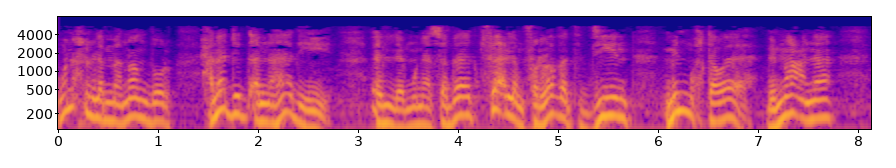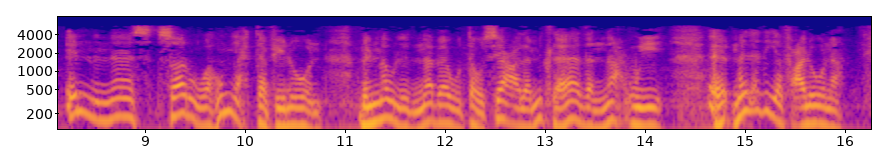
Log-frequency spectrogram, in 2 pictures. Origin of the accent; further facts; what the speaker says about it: Alexandria, Alexandria Governorate, Egypt; أن الملك كان مثلا عندنا في الإسكندرية وفي منطقة راس التين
